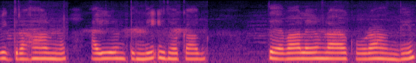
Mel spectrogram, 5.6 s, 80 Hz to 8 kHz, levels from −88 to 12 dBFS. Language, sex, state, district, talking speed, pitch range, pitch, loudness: Telugu, female, Andhra Pradesh, Krishna, 85 wpm, 225-235 Hz, 230 Hz, -15 LUFS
